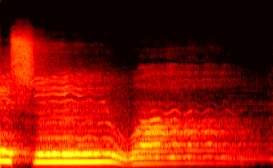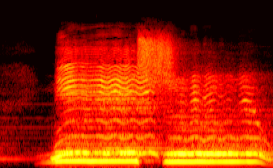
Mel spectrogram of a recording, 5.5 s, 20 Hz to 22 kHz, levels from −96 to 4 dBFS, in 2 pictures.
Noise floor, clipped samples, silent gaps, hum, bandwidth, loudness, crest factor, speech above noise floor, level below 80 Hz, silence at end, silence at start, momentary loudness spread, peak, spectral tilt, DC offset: -56 dBFS; under 0.1%; none; none; 10 kHz; -19 LUFS; 16 dB; 37 dB; -68 dBFS; 0 s; 0 s; 12 LU; -4 dBFS; -6 dB/octave; under 0.1%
